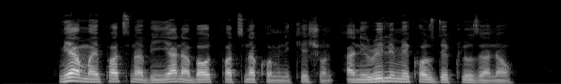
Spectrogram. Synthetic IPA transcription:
miãnmaɪpatnabĩnjãnabaʊt̚pʰatnakʰɔmjunikʰeʃɔ̃nãniɹilimekʰɔs̬dekʰlozanaʊ

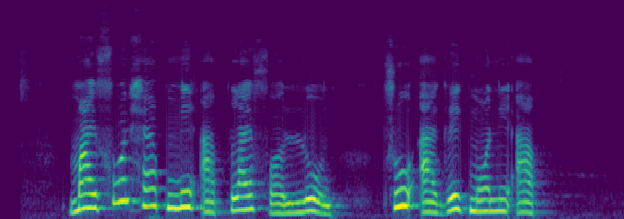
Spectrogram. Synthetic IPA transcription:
majfõnhɛlpmiʔaplaɪjfɔlõn | tɹuʔaɡɾikmɔniʔap̚

